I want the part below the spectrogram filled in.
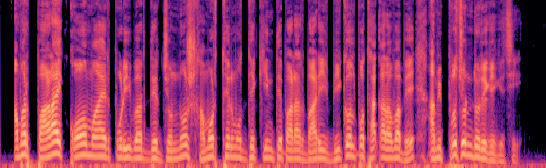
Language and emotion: Bengali, angry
